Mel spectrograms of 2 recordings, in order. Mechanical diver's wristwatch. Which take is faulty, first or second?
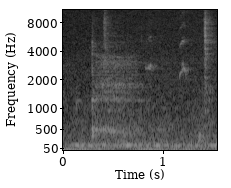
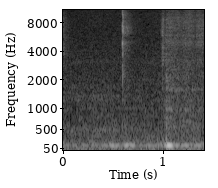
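first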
